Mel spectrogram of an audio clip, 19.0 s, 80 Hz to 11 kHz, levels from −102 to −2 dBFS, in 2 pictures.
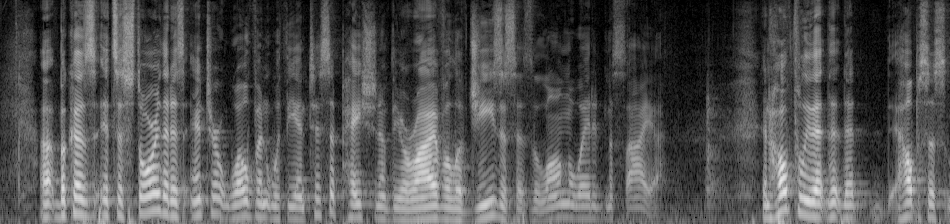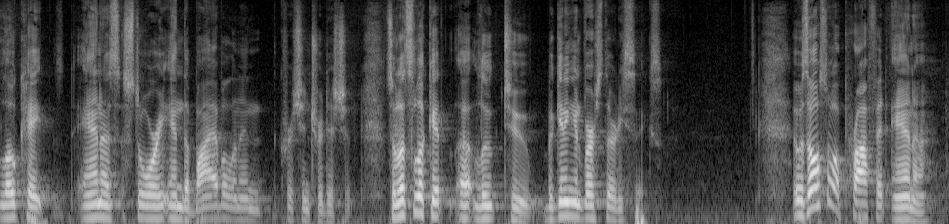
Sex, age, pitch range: male, 40-59, 120-150 Hz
